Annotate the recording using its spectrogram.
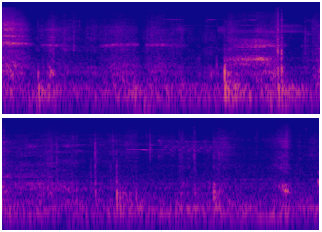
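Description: PVC pipe-wrap tape being pulled from its roll and pressed around a corrugated plastic drain-pipe tee, with irregular scraping and rustling. There is a single knock about two seconds in.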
